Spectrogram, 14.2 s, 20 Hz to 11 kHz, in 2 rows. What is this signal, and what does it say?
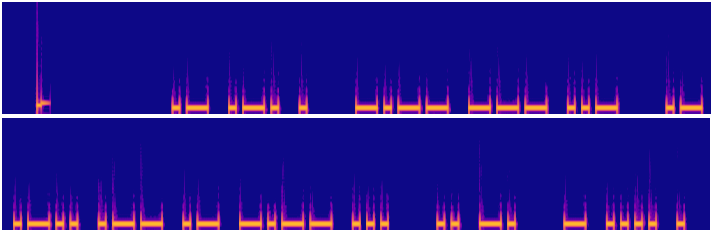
Morse code, heard as a keyed tone, about 17 wpm, 700 Hz. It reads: ARE YOU ALWAYS IN THE
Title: Sentences from Top 1400 Words 17wpm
